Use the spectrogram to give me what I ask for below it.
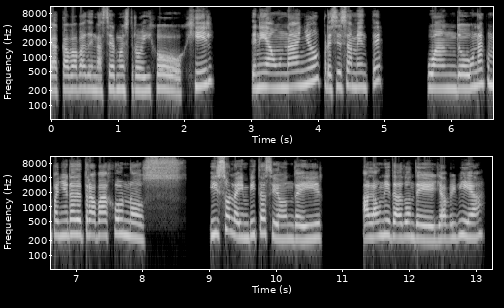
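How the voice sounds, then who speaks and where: Mexican woman, 60s, smooth and fairly high voice, earnest testimony guest. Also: dry recording, studio quality. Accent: Mexican Spanish. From Tampico, Mexico. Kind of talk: personal testimony.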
